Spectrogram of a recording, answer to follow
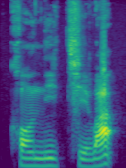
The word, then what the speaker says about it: konnichiwa: for reasons we'll cover in another lesson it's pronounced what konnichiwa hello and good evening konban WA so again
